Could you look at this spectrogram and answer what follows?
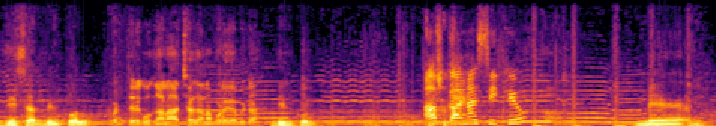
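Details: Adult male speech, talent show judge; no disorder.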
